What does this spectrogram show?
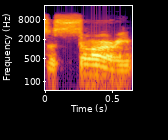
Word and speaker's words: Carceri: His last name is Sorcery, but it's spelled Carceri.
